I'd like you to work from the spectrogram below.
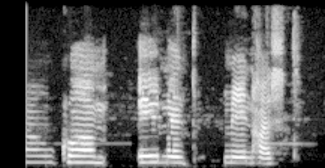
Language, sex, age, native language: Icelandic, male, 8, Icelandic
